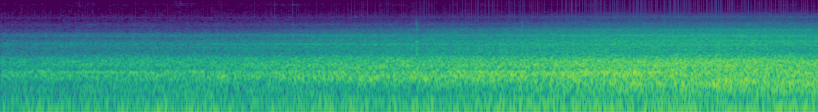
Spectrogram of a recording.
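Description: A train passing through the station on the main line, its rumble and rail noise growing steadily louder.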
